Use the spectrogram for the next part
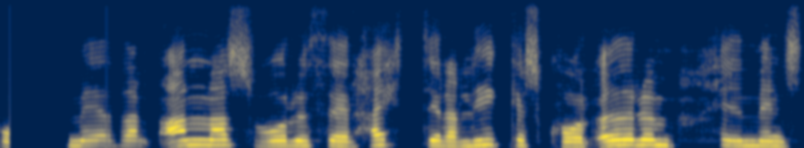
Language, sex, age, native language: Icelandic, female, 30-39, Icelandic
